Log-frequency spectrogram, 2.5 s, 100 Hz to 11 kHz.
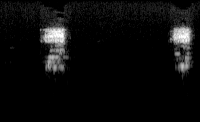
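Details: Owl finishing a gopher on a porch at 11:15 PM, September 21, 2011. Two hoarse, rasping screeches with a hollow lower undertone, about one and a half seconds apart, against a quiet night.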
